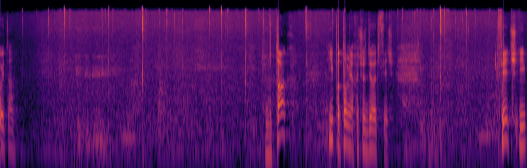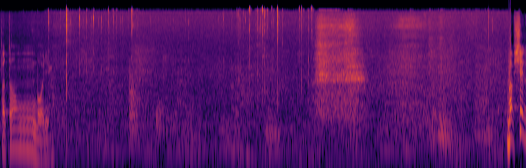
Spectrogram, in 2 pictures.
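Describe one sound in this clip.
Keys clack as a man types on a laptop keyboard.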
